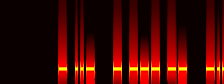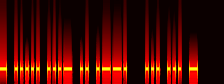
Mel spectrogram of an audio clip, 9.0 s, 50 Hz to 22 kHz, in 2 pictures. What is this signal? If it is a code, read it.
Morse code, heard as a keyed tone, about 22 wpm, 700 Hz. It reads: TU TOM K5VIP SST
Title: K1USN SST QSO Practice - 22wpm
